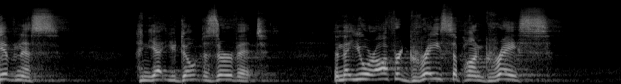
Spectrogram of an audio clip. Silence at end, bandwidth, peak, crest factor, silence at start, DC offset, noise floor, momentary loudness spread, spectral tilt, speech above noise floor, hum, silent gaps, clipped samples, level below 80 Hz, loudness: 0.65 s; 19 kHz; -12 dBFS; 18 dB; 0 s; under 0.1%; -65 dBFS; 11 LU; -3 dB/octave; 36 dB; none; none; under 0.1%; -76 dBFS; -29 LUFS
